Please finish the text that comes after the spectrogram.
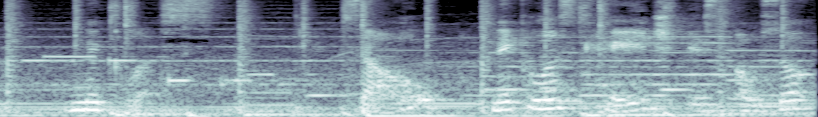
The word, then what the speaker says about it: Nicholas: A lot of people pronounce the letter N, but actually that is not correct. Okay? So again, that should be Nicholas.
